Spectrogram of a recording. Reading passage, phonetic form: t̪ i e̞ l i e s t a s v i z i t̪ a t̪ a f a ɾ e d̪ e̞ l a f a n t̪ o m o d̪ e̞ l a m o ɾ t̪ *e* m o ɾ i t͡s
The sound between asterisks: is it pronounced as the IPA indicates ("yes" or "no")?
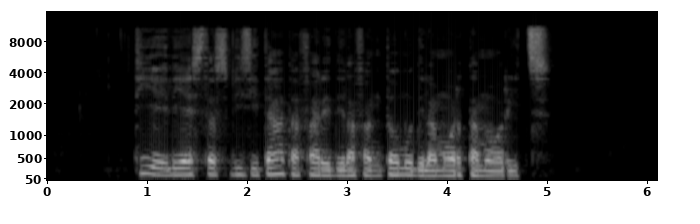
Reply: no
